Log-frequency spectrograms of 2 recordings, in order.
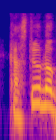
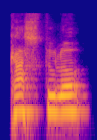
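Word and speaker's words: Cástulo: a pleasure being here I hope you don't mind me correcting the pronunciation you don't you don't need to comply but it's Casto now for for short you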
